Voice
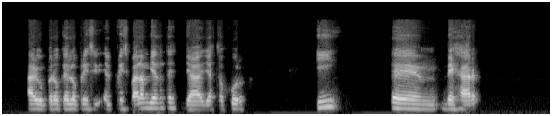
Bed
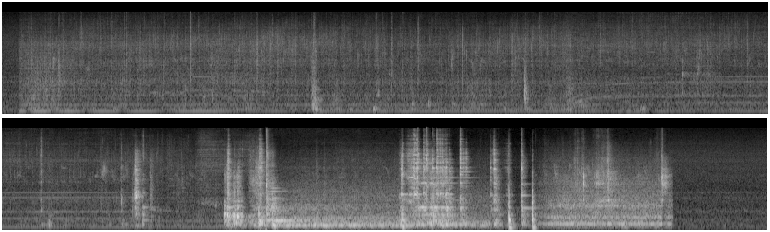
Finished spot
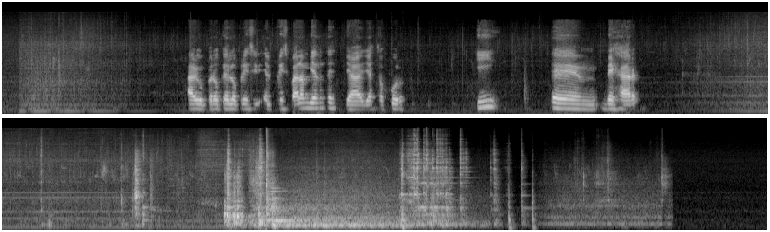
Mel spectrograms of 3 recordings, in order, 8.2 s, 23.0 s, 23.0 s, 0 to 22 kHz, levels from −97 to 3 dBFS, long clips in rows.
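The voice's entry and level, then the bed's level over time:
2.40 s, −2.5 dB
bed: 0:01.26 −4 dB
0:02.14 −18.5 dB
0:10.02 −18.5 dB
0:11.28 0 dB
0:16.92 0 dB
0:19.18 −17.5 dB

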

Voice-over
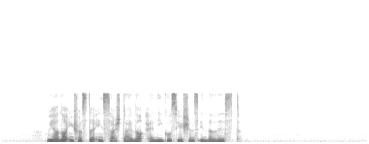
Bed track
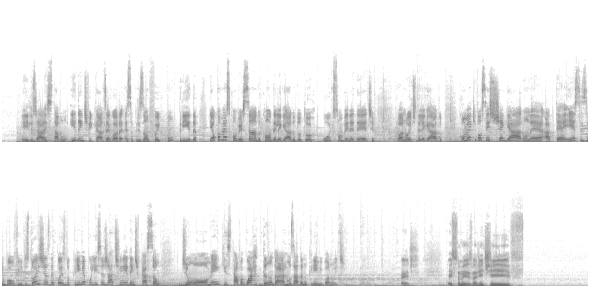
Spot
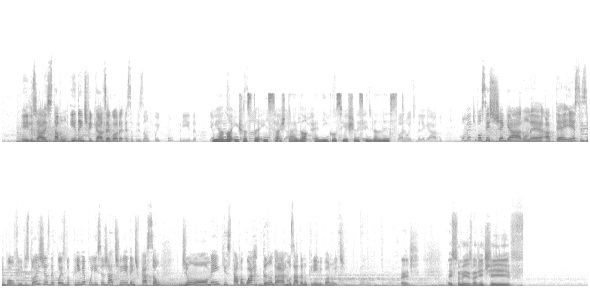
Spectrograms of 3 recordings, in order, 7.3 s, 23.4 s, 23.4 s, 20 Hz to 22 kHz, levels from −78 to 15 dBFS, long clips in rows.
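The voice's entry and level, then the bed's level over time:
3.30 s, −1.5 dB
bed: 0:02.11 −1 dB
0:03.07 −22 dB
0:09.11 −22 dB
0:09.65 −4 dB

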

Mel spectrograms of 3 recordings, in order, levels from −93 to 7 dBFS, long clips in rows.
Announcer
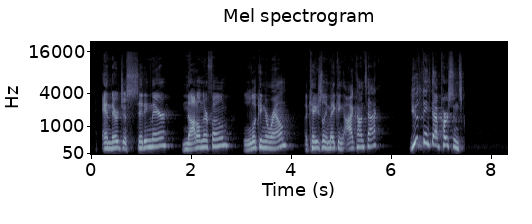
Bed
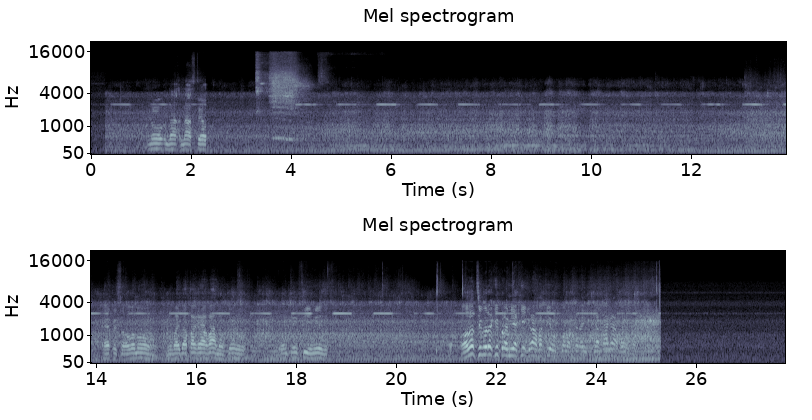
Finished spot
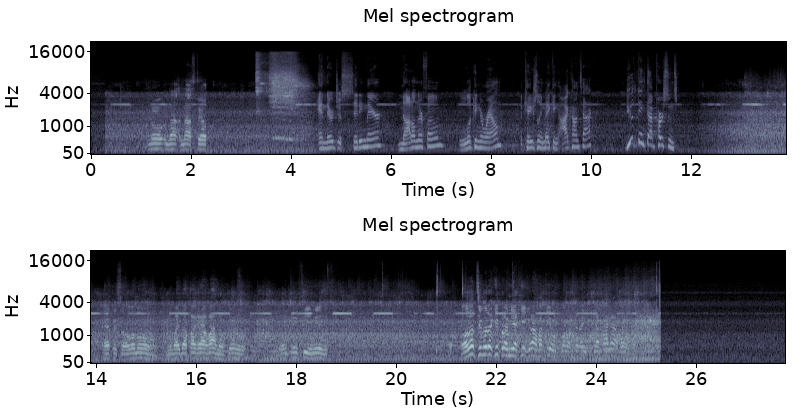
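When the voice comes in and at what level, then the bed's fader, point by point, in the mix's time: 4.30 s, −6.0 dB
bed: 0:04.25 −3 dB
0:04.81 −19.5 dB
0:12.07 −19.5 dB
0:13.02 −2.5 dB

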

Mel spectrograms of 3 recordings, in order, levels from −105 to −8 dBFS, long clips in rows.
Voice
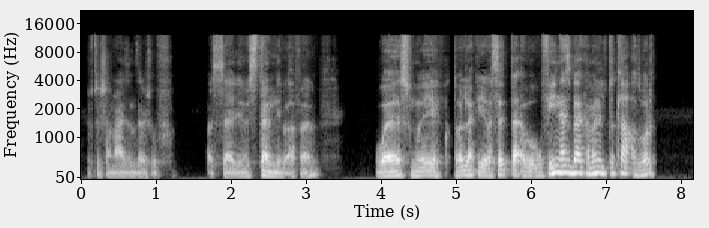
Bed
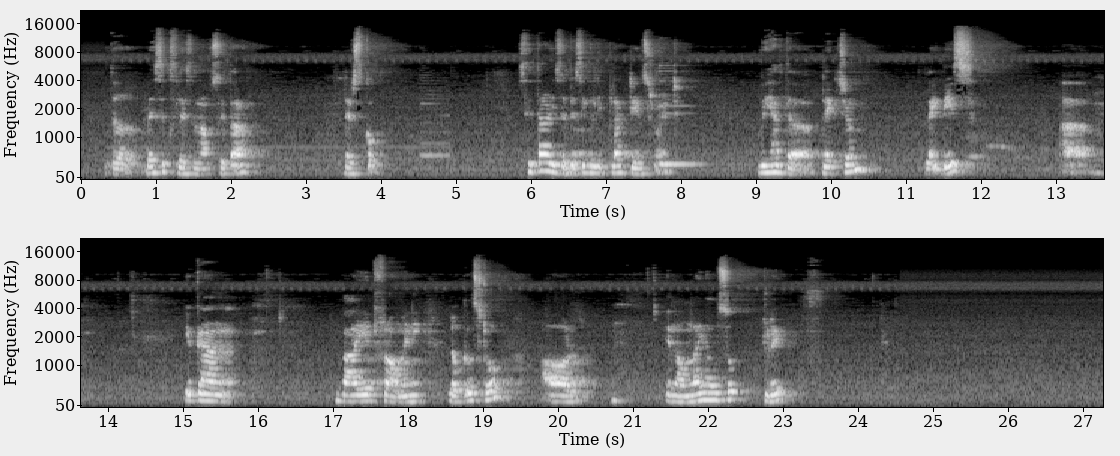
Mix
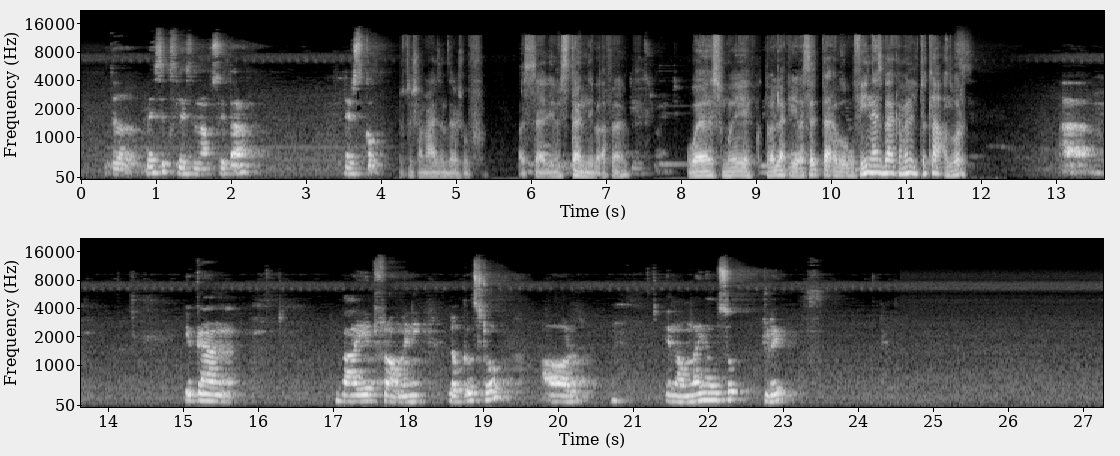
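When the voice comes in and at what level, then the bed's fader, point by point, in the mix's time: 4.15 s, −5.0 dB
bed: 0:03.92 −3 dB
0:04.41 −26.5 dB
0:12.12 −26.5 dB
0:13.17 −1.5 dB

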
